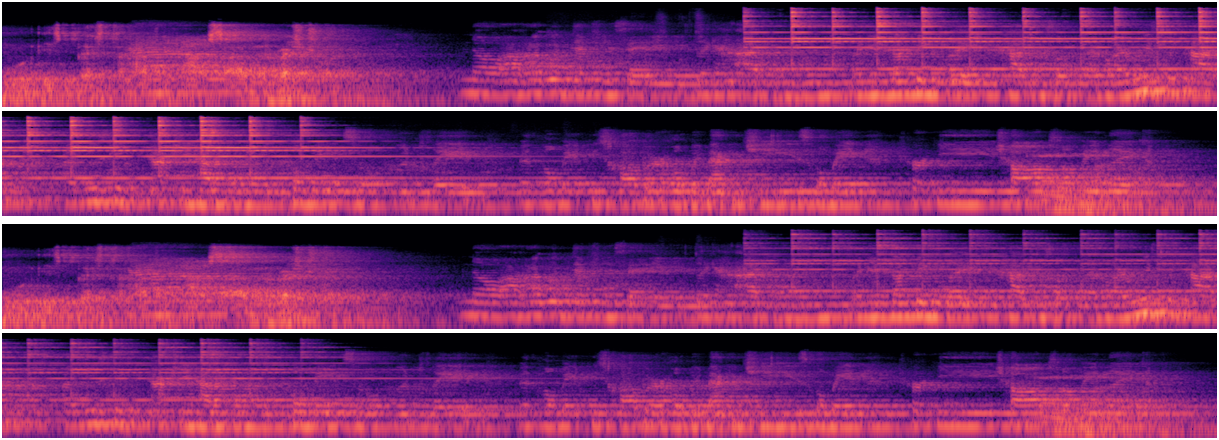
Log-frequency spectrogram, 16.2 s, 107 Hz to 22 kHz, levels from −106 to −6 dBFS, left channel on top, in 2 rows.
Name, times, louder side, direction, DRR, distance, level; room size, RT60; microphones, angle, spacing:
voice 1, 0.0-2.3 14.9-15.8, left 1 dB, 25° left, -2 dB, 2.9 m, -41 dB
voice 2, 0.8-1.6 3.0-15.8, equal, ahead, -3 dB, 2.8 m, -42 dB
sound 1, 5.0-11.2, left 12 dB, 70° left, 1.5 m, -36 dB
19.5 x 18.0 x 9.1 m, 2.3 s
head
